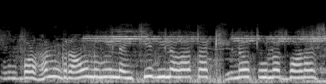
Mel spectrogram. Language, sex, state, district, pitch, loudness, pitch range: Bhojpuri, male, Uttar Pradesh, Gorakhpur, 335 Hz, -10 LUFS, 300-345 Hz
